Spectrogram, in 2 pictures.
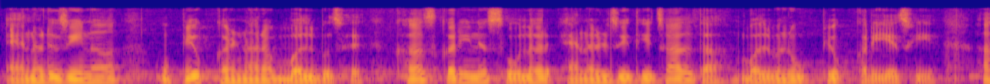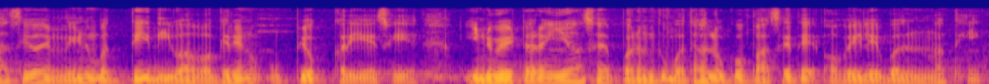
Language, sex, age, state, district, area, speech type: Gujarati, male, 18-30, Gujarat, Anand, urban, spontaneous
